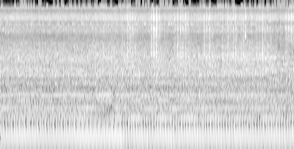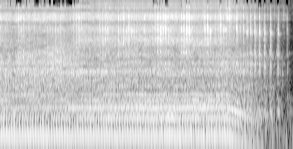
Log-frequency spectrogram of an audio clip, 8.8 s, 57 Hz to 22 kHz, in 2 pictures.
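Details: Abused trash-found Troy-Bilt mower with blade, missing air filter, almost no compression, oil topped up with 20W50: steady single-cylinder drone without misses, winding down after shutoff; surprisingly runs well, carburetor still due cleaning.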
